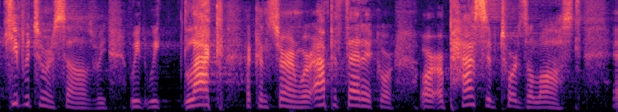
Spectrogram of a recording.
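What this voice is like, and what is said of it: Noticeable non-local accent. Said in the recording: “why the funny accent?”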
